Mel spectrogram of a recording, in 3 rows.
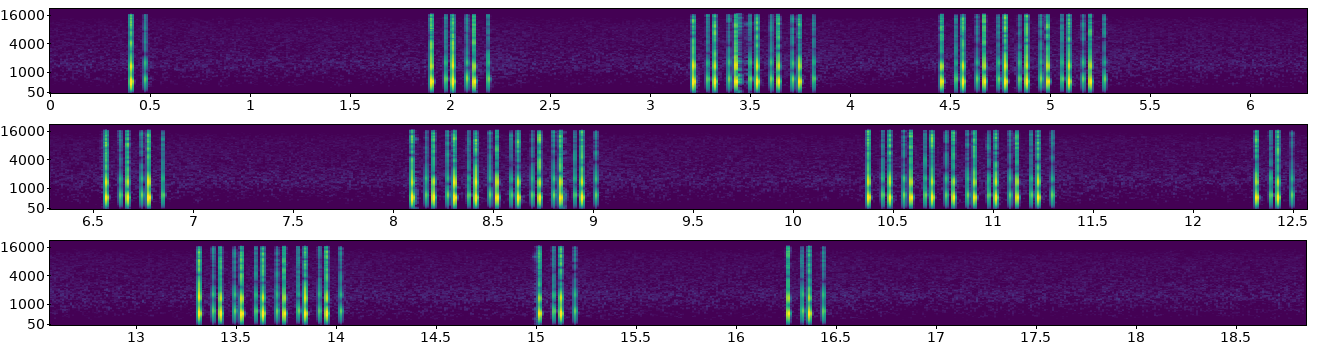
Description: Pulse dialling, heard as clicks on a phone line, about 9 pulses a second. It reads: 1 3 6 8 3 9 9 2 7 2 2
